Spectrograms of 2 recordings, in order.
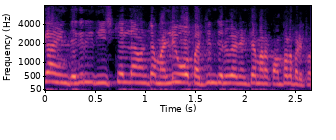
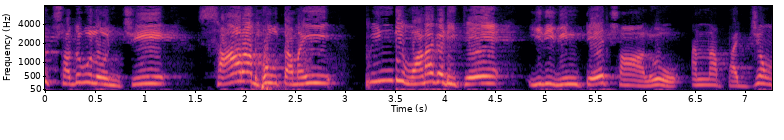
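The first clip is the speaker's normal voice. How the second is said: slow insistence; 4 dB louder, slower than usual. Acted. King demands the essential verse.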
